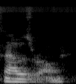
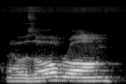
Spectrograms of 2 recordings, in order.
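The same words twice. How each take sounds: First: Said in the usual way. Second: All stretched and louder, slow; slow emphatic correction; stress on all. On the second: Shown as a demonstration. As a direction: lean on the word all.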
